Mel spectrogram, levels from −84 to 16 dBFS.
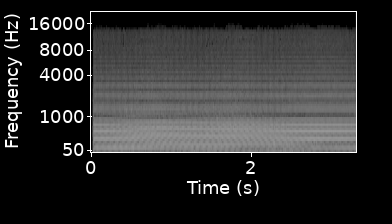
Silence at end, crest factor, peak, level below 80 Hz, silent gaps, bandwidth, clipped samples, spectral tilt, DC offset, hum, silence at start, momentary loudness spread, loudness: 0 s; 14 dB; -12 dBFS; -44 dBFS; none; 16 kHz; under 0.1%; -4.5 dB/octave; under 0.1%; none; 0 s; 1 LU; -26 LUFS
